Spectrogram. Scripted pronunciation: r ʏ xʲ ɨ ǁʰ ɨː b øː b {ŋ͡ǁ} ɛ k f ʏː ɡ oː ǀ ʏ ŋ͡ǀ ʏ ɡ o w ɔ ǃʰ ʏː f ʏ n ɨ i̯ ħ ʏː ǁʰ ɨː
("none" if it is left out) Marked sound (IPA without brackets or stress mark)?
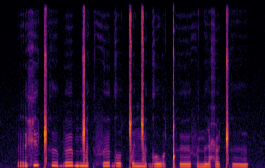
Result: ŋ͡ǁ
